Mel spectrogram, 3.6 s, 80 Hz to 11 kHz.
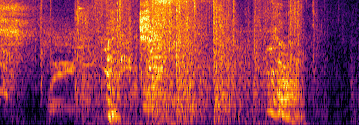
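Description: Bursts of gunfire from Fallout 76, with a couple of sharp shots standing out over busy game noise, while a voice talks over the action.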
